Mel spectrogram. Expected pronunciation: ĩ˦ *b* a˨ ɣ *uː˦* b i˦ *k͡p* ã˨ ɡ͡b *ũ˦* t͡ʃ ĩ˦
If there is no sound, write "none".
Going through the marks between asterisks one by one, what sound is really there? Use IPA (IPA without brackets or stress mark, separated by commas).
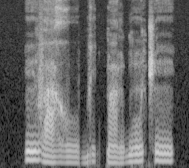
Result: v, uː˨, k͡p, ũ˦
